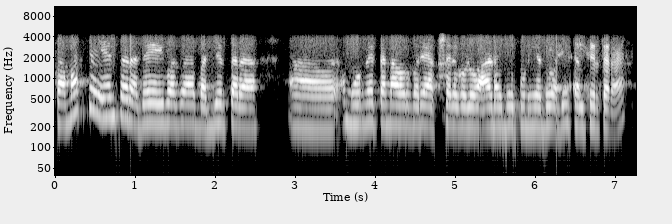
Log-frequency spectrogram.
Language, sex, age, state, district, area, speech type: Kannada, female, 45-60, Karnataka, Gulbarga, urban, conversation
